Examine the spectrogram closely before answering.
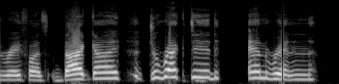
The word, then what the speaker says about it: Ralph Fiennes: Is it like Ray Fiennes? Ray Fiennes, I think. I don't know. I called him Ralph Fiennes, and then I saw like the Oscars, and everyone was saying Ray Fiennes.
